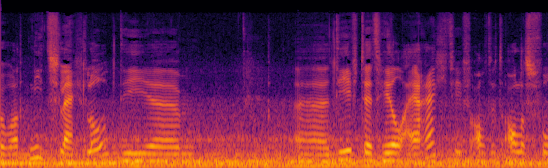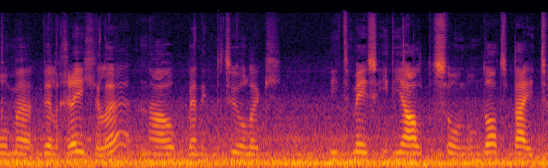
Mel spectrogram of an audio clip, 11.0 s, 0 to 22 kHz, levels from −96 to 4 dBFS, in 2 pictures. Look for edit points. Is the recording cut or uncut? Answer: cut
